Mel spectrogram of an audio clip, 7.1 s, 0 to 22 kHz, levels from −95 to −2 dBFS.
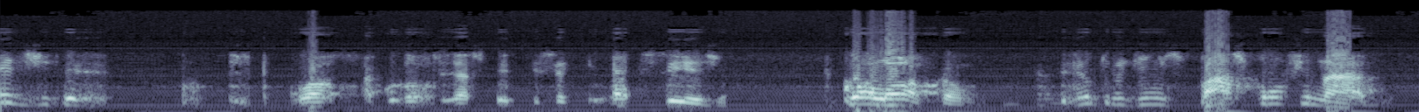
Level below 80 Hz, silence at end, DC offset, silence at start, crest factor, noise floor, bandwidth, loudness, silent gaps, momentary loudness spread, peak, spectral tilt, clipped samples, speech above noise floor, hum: -58 dBFS; 0.2 s; under 0.1%; 0 s; 18 dB; -54 dBFS; 16 kHz; -24 LUFS; none; 18 LU; -6 dBFS; -3.5 dB/octave; under 0.1%; 31 dB; 60 Hz at -60 dBFS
